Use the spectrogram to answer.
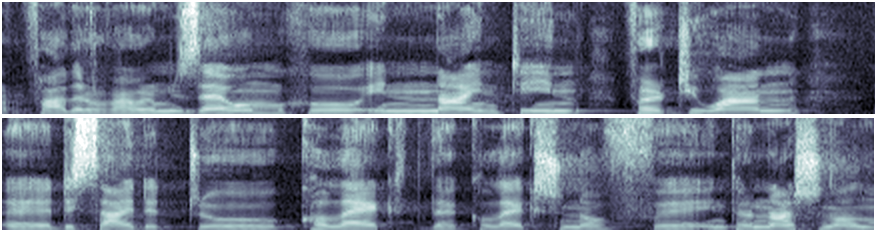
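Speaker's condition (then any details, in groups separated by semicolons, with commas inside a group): No condition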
